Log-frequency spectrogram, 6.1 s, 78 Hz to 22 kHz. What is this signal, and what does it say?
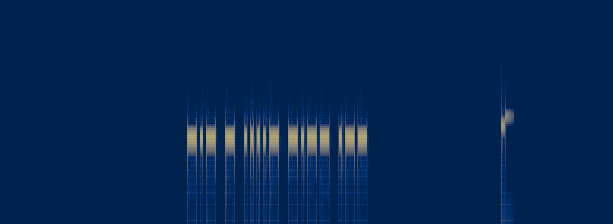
Morse code, heard as a keyed tone, about 36 wpm, 700 Hz. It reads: KT4YW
